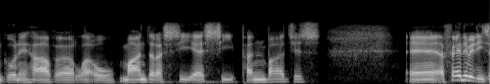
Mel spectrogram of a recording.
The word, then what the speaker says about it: Mandurah: It's at Mandara, which is spelled MANDURAH CSC.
